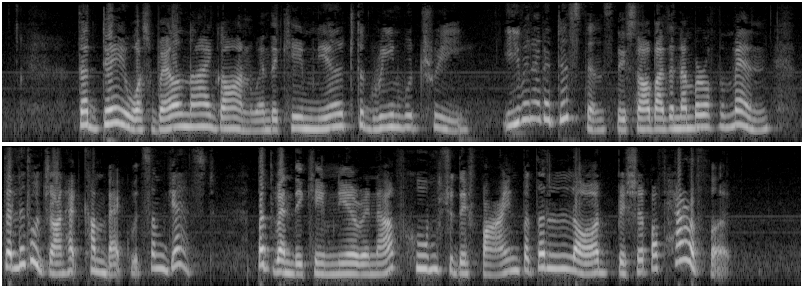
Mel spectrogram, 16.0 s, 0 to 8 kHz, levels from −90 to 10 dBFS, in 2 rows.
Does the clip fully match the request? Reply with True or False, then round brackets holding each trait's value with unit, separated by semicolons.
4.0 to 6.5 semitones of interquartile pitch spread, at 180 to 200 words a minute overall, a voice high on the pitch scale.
True (5.4 semitones; 190 wpm; 210 Hz)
